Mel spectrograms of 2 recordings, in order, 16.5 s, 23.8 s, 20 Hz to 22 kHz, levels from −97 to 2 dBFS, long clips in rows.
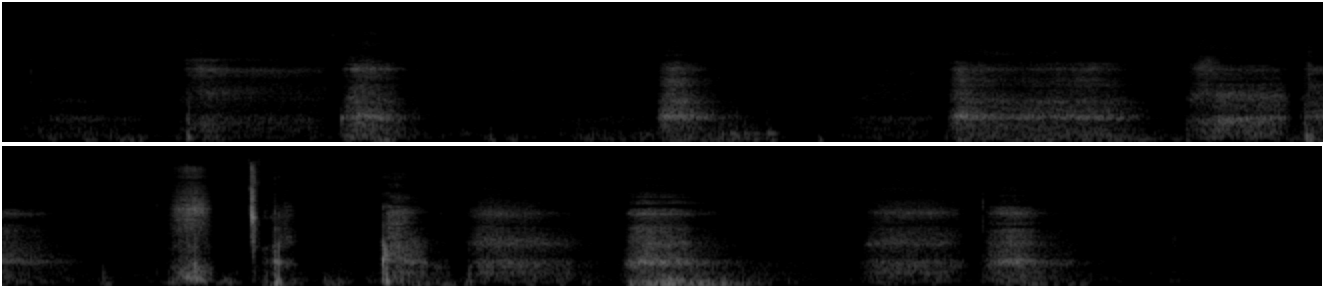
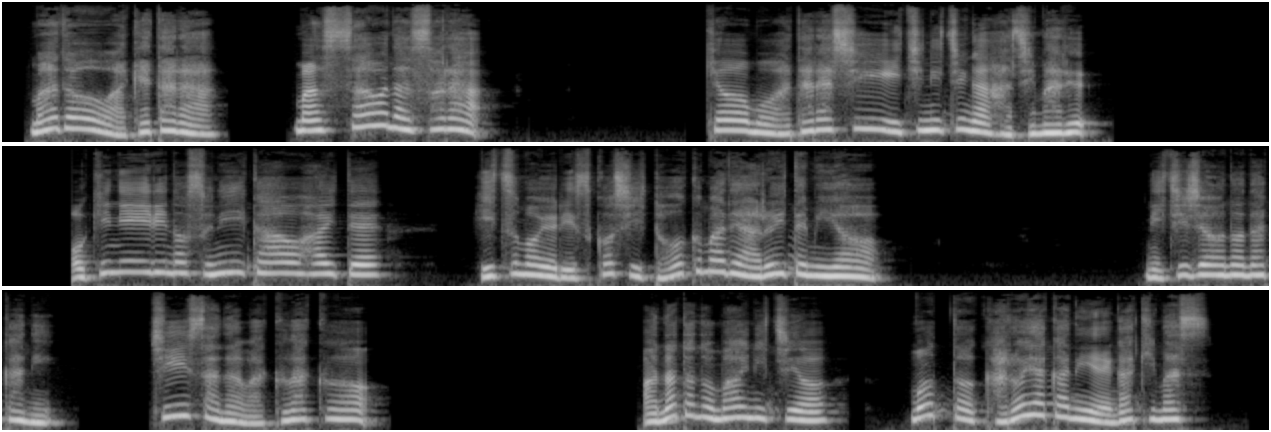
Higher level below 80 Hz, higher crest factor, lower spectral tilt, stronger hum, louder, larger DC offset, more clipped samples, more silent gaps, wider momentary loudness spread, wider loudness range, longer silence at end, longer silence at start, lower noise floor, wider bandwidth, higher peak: second, -82 dBFS vs -62 dBFS; first, 38 dB vs 18 dB; second, -2.5 dB/octave vs -4.5 dB/octave; neither; second, -62 LUFS vs -24 LUFS; neither; neither; neither; first, 15 LU vs 8 LU; first, 10 LU vs 4 LU; first, 0.9 s vs 0.4 s; about the same, 0.15 s vs 0.2 s; about the same, under -90 dBFS vs under -90 dBFS; second, 16 kHz vs over 20 kHz; second, -30 dBFS vs -8 dBFS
